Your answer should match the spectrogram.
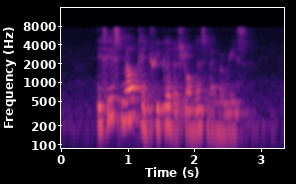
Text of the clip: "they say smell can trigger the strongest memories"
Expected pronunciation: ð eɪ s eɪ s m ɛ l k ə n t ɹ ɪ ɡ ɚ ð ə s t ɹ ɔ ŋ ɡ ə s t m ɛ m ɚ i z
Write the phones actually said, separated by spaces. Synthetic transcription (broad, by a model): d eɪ s eɪ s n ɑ w k ə n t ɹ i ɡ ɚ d ə s t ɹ ɔ ŋ ɡ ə s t m ɛ m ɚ i s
